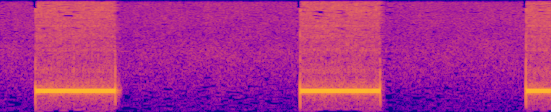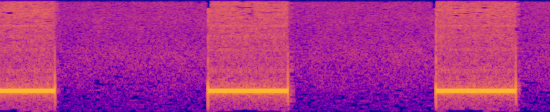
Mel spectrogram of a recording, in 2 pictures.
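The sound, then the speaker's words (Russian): A phone ringback tone repeats five times, each steady tone lasting about a second with roughly two-second gaps of silence between them, and the call to a mother's phone goes unanswered. No one speaks. “Абонент не берет трубку.”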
